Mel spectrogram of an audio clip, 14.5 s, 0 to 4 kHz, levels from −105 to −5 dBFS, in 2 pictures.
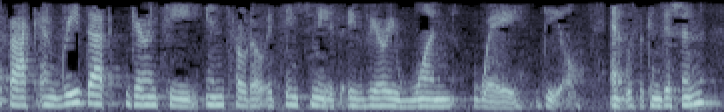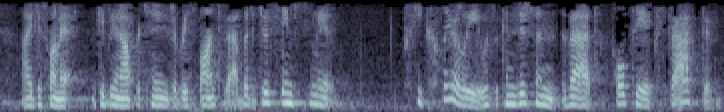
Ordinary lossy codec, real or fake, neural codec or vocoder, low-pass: MP3, 16 kbps; real; none; 3.6 kHz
